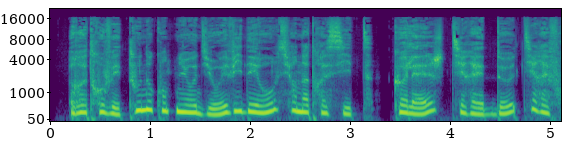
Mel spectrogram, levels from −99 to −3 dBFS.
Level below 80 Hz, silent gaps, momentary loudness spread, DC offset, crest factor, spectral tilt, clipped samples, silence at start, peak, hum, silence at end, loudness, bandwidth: -54 dBFS; none; 5 LU; under 0.1%; 14 dB; -4 dB/octave; under 0.1%; 0.2 s; -8 dBFS; none; 0 s; -22 LUFS; 17 kHz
